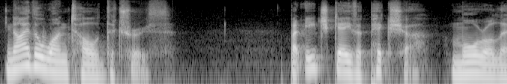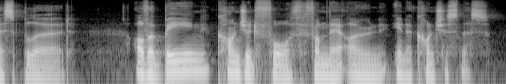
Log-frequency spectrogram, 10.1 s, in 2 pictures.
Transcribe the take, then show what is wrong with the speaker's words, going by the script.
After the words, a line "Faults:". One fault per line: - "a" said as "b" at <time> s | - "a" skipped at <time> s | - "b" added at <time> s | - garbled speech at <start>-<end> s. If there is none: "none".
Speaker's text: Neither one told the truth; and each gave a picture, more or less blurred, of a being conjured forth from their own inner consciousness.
Neither one told the truth; but each gave a picture, more or less blurred, of a being conjured forth from their own inner consciousness.
Faults:
- "and" said as "but" at 2.9 s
